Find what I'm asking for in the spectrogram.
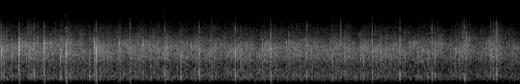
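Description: Sustained audience applause at a talk event, dense steady clapping from a large crowd filling the room throughout, fairly close, with no speech over it.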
